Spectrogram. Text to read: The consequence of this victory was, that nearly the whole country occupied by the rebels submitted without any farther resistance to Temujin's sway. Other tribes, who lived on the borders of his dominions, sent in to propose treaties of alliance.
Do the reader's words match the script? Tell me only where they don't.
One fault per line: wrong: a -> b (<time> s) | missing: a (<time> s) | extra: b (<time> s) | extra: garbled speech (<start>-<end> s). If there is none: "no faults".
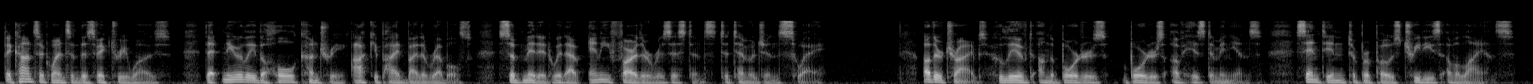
extra: borders (11.2 s)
